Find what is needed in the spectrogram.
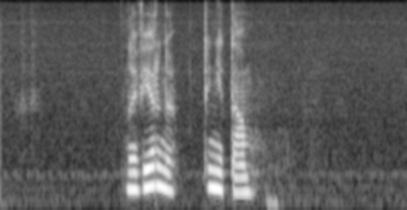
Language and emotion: Russian, sad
